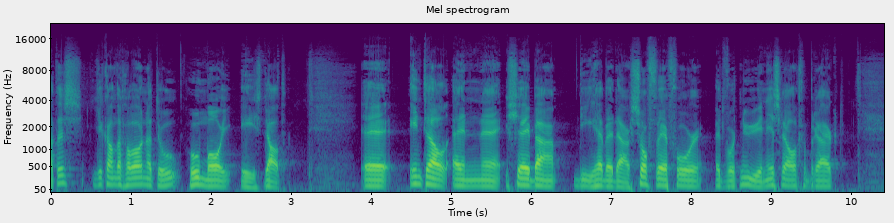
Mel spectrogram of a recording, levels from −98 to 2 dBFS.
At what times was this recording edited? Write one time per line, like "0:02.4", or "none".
0:01.6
